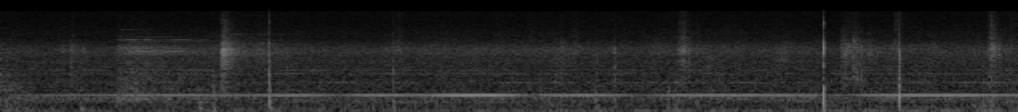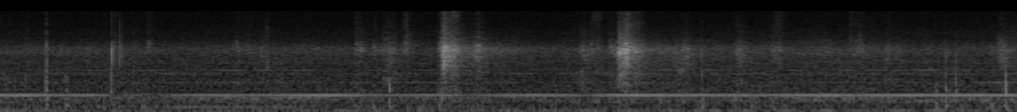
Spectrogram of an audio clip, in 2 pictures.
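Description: Steady shop room hum with a constant tone, overlaid by scattered light clicks and knocks, and a couple of brief louder rustles near the end, as someone handling the camera walks around the vehicle.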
